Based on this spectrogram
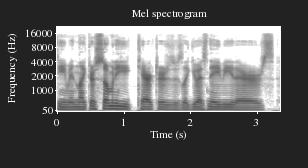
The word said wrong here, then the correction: Usnavi: It's pronounced Usnavi, and that's that's a real Cuban thing.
